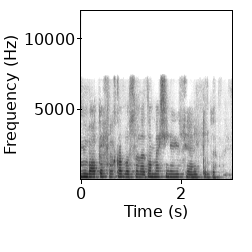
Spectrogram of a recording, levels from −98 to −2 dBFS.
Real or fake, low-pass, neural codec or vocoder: fake; 7.2 kHz; codec, 16 kHz, 2 kbps, X-Codec, HuBERT features, trained on balanced general audio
